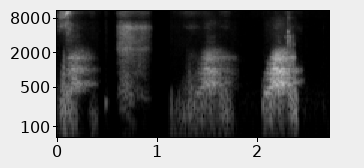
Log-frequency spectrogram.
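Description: A dog barks four times in short, uneven, loud bursts, with brief pauses between each bark and no talking.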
